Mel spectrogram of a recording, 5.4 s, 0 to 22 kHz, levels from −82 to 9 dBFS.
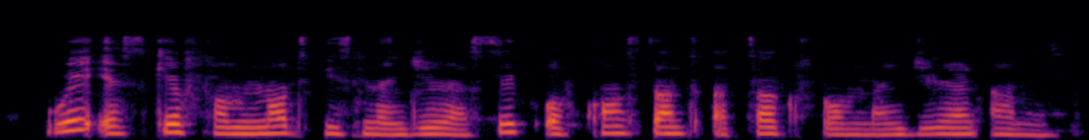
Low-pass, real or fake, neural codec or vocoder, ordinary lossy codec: none; fake; codec, 16 kHz, 16 kbps, FreqCodec, smaller model; none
